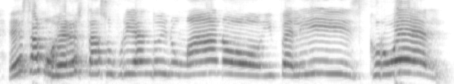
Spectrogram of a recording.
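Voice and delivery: scolding crowd voice; indignant crowd insults. Retold or imitated. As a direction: hurl the insults in disgust. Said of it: "De todo le decían".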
